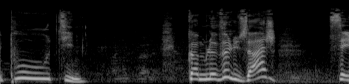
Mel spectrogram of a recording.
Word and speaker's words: Poutine: Il est d'ailleurs conseillé de prononcer Poutine.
